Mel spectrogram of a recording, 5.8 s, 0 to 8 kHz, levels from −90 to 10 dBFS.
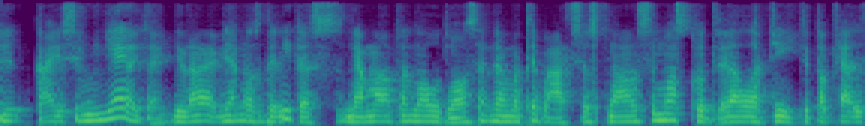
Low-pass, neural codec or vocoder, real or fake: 7.2 kHz; codec, 16 kHz in and 24 kHz out, 0.6 kbps, FireRedTTS-2 codec; fake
